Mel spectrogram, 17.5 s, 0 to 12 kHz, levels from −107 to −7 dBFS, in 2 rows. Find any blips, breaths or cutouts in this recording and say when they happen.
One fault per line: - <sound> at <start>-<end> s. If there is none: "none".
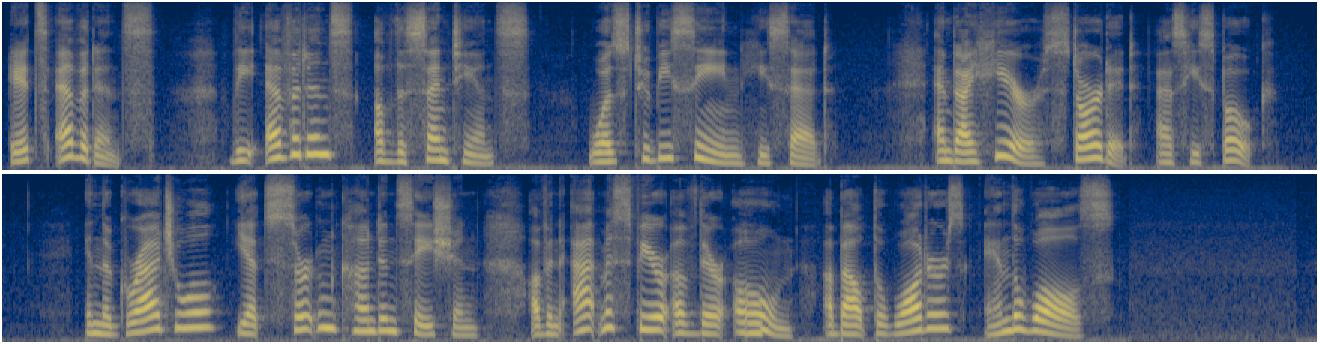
none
